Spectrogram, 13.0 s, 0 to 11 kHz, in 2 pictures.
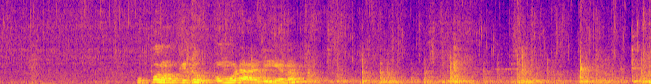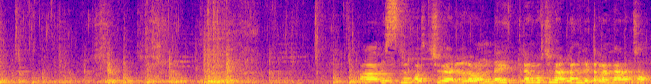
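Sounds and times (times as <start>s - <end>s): food sizzling: 0.0s - 13.0s
wooden spatula scraping clay pot: 1.8s - 10.3s.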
